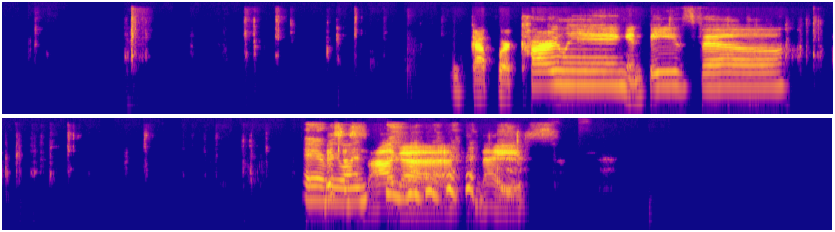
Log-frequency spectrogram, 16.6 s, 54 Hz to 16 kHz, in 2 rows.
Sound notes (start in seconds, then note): 0.0 keyboard clicks; 7.9 keyboard clicks; 11.7 chuckles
